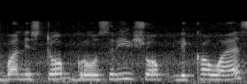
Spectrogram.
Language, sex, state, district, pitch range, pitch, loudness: Hindi, female, Uttar Pradesh, Gorakhpur, 225-240 Hz, 235 Hz, -17 LUFS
